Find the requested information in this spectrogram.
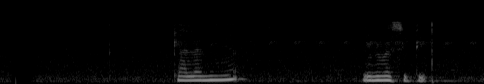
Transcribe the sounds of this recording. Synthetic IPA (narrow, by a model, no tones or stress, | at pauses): kælənijə | juniʋəsiʈi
